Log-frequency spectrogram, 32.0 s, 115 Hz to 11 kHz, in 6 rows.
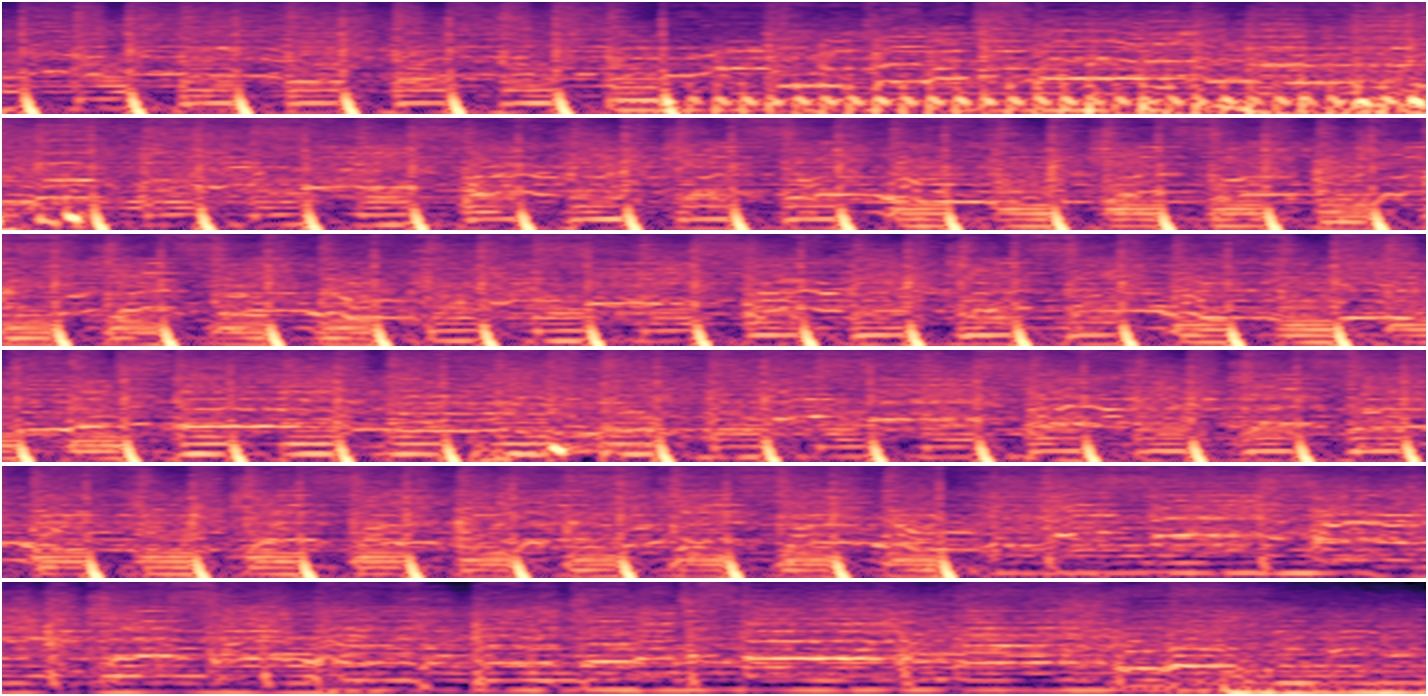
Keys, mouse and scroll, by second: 0.1-0.7 scroll down 2, 0.7 r, 2.8 middle click, 3.4 g, 4.3 g, 5.6-6.2 middle drag, 6.2 g, 7.2-7.7 middle drag, 7.7-8.1 scroll up 1, 8.1-8.4 middle drag, 8.4-8.8 scroll down 2, 8.8 r, 11.2-12.8 middle drag, 12.8 r, 14.7 middle click, 15.3 KP_1, 15.9 click, 16.4-17.4 shift+middle drag, 17.4 click, 18.0-20.6 middle drag, 20.6 click, 20.9 shift+middle click, 21.5 shift+d, 22.3-23.4 middle drag, 23.4 r, 24.5-25.6 middle drag, 25.6 click, 26.3 shift+d, 27.9-28.3 middle drag, 28.3 scroll up 3, 28.6-29.5 shift+middle drag, 29.5 r, 31.8-32.0 middle drag.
